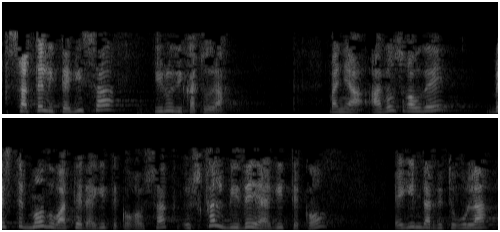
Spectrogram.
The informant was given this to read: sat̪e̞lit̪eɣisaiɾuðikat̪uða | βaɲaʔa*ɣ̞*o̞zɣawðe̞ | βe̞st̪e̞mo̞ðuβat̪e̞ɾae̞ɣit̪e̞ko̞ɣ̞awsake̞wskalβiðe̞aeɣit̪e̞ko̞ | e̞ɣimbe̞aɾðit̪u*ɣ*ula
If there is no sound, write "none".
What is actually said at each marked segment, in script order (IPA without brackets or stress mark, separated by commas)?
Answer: ð̞, ɣ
